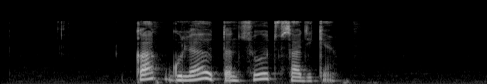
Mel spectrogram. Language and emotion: Russian, neutral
